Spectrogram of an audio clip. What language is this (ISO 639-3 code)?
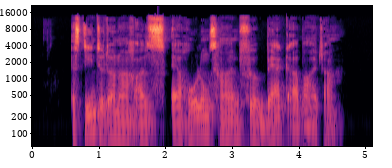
deu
